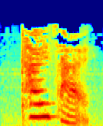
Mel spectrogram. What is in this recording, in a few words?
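"开采", Mandarin Chinese; hsk; chinese flashcards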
